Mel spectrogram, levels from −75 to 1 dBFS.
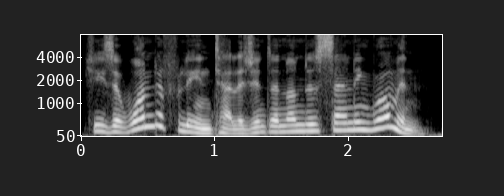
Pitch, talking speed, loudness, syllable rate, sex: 185 Hz, 175 wpm, -14 LUFS, 7.0 syllables/s, male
